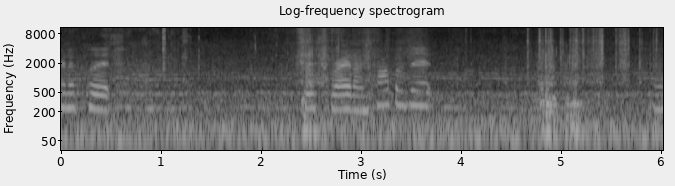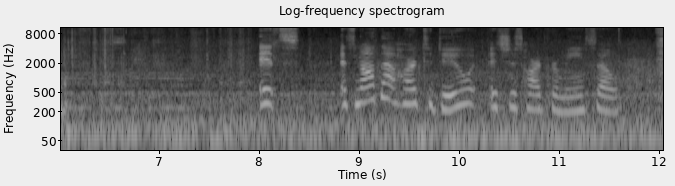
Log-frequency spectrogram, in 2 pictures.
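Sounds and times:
bees buzzing: 0:00.0 - 0:12.0
board knocks and scrapes: 0:04.7 - 0:06.1.

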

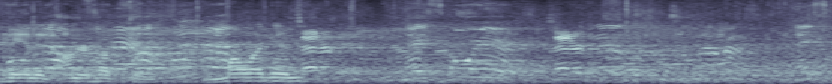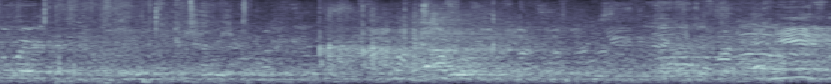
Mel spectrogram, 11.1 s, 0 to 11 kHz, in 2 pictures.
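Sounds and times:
echoing crowd chatter: 0:00.0 - 0:11.0.

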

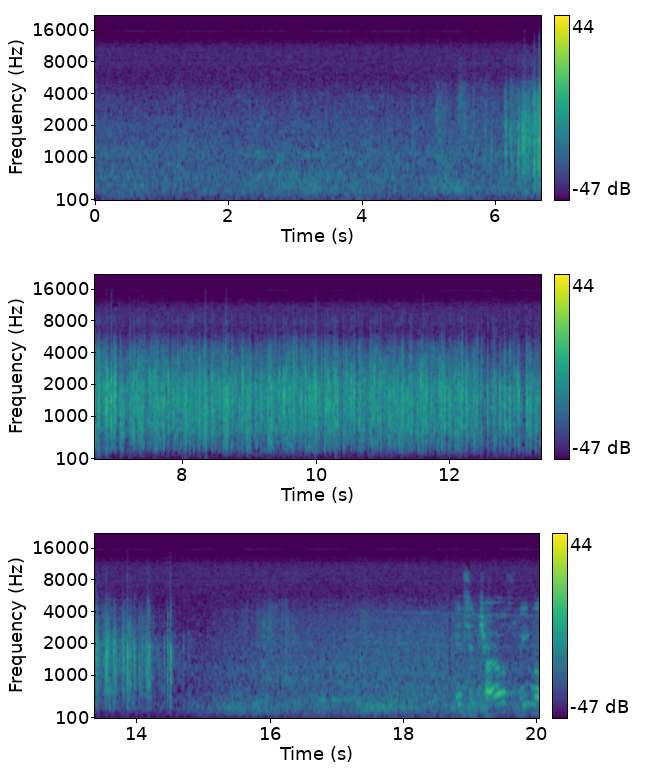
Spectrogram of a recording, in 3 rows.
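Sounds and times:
audience applauding: 0:05.9 - 0:14.8.

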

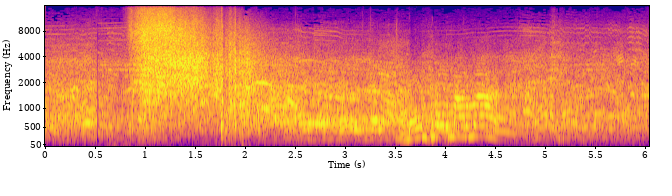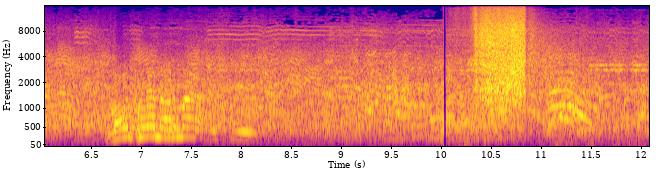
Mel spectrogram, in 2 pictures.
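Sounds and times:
crowd shouting and talking: 0:00.0 - 0:12.0
firework crack: 0:00.7 - 0:02.6, 0:10.2 - 0:11.4
firework rocket hissing rush: 0:00.8 - 0:02.2, 0:10.2 - 0:11.1.

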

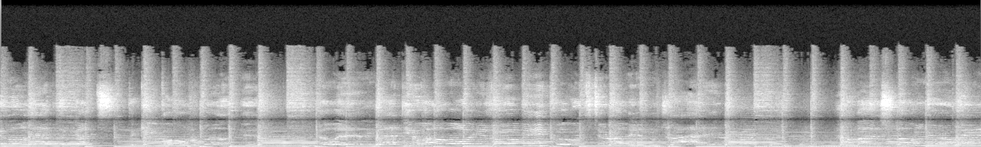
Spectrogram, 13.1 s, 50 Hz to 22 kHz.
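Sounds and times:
blues-rock band playing: 0:00.0 - 0:13.0
man singing: 0:00.0 - 0:13.0.

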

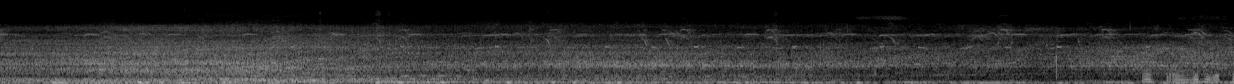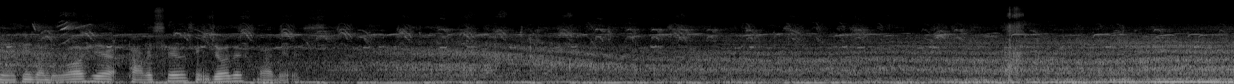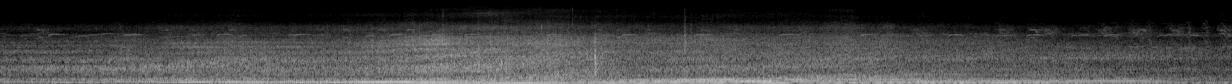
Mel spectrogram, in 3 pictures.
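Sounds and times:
cars driving past: 0:00.0 - 0:37.0
high chirping: 0:00.0 - 0:37.0.

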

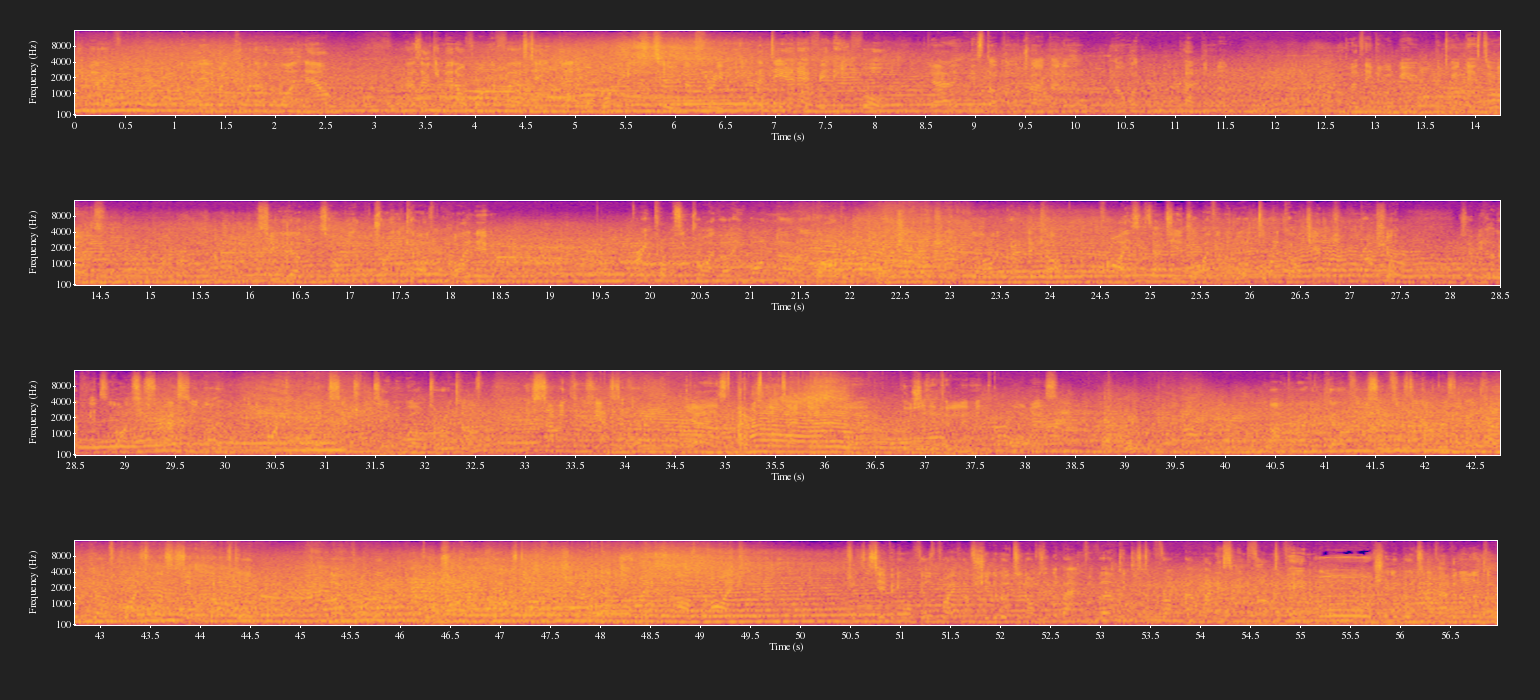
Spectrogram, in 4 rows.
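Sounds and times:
racing car engines: 0:00.0 - 0:56.9.

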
